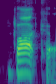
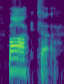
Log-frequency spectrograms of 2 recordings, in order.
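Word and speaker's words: Bakhta: Vodka. Yeah. No, it's Bakta. Bacta.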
